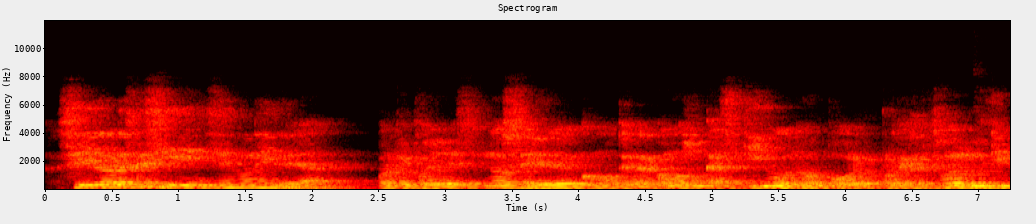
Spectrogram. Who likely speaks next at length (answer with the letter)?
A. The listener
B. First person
A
